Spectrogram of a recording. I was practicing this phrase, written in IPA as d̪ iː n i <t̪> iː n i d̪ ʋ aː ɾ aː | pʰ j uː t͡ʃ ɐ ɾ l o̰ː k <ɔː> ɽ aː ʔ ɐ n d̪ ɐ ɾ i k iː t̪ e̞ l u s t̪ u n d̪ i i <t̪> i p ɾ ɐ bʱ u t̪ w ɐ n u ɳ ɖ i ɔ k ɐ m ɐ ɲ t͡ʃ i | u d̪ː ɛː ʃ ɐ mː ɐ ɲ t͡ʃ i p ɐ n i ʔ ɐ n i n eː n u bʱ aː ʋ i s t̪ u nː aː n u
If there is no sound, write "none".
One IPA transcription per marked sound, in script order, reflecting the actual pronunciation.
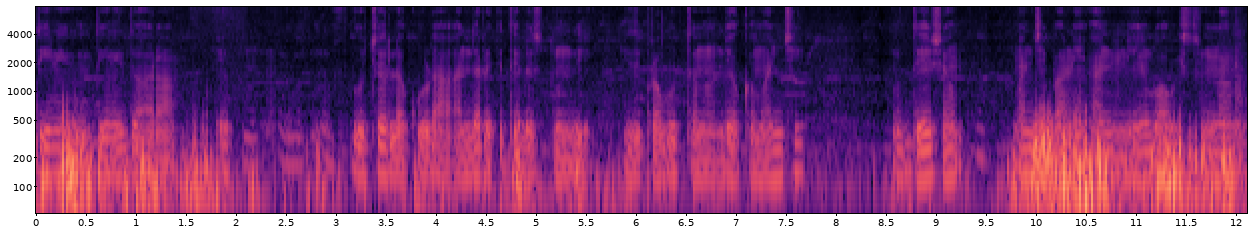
d̪, uː, d̪

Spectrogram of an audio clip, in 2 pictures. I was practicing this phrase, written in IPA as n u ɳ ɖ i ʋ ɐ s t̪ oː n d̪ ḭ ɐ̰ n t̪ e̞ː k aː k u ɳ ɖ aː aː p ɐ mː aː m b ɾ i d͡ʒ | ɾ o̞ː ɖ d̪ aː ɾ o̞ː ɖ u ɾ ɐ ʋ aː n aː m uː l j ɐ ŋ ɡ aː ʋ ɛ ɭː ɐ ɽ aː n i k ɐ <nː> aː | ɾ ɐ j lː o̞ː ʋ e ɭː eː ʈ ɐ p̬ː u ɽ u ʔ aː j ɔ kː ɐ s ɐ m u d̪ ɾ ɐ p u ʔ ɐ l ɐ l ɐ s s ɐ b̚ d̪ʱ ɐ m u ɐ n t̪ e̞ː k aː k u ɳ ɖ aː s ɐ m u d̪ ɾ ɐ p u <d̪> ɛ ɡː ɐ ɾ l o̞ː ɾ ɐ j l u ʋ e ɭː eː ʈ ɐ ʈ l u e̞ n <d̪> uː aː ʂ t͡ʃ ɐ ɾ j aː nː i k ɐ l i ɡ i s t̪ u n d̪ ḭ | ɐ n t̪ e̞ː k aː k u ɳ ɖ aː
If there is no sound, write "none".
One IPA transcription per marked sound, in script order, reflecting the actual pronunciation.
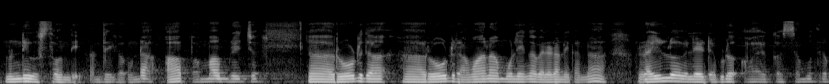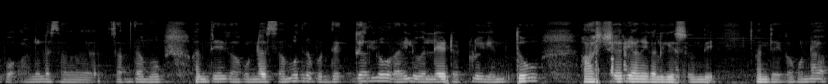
nː, d̪, t̪

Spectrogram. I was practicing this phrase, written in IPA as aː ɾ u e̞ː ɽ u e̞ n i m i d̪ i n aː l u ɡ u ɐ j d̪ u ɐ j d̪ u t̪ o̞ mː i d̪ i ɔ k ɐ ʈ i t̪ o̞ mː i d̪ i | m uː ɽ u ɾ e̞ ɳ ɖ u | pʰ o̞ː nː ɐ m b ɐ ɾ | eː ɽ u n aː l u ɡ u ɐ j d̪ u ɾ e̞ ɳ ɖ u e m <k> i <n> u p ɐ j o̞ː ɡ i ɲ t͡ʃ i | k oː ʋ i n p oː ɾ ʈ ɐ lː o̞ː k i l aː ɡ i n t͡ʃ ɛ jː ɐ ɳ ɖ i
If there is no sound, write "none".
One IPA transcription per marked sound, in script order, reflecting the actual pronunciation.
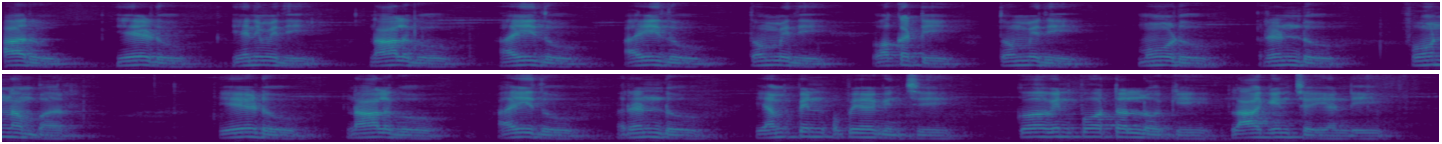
p, n

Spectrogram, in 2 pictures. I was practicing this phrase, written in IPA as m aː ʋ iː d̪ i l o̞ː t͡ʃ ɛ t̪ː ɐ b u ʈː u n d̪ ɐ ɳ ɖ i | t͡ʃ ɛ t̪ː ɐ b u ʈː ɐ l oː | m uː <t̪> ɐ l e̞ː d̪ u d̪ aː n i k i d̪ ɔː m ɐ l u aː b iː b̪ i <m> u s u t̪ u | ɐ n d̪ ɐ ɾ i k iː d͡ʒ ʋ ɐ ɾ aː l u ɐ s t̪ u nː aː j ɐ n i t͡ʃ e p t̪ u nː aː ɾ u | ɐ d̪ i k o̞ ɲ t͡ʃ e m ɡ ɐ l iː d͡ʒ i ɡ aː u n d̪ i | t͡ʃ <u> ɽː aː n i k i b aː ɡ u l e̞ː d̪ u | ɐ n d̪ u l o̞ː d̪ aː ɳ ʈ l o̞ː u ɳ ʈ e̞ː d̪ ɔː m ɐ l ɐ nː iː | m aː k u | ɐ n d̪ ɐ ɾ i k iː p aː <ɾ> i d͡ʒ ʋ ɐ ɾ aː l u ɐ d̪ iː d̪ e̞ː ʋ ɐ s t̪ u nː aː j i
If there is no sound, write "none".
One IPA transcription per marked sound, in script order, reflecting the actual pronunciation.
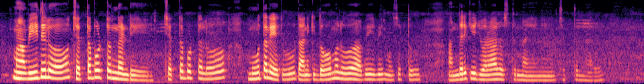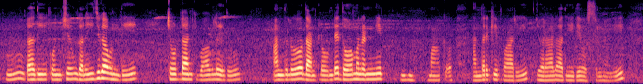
t̪, m, uː, ɾ

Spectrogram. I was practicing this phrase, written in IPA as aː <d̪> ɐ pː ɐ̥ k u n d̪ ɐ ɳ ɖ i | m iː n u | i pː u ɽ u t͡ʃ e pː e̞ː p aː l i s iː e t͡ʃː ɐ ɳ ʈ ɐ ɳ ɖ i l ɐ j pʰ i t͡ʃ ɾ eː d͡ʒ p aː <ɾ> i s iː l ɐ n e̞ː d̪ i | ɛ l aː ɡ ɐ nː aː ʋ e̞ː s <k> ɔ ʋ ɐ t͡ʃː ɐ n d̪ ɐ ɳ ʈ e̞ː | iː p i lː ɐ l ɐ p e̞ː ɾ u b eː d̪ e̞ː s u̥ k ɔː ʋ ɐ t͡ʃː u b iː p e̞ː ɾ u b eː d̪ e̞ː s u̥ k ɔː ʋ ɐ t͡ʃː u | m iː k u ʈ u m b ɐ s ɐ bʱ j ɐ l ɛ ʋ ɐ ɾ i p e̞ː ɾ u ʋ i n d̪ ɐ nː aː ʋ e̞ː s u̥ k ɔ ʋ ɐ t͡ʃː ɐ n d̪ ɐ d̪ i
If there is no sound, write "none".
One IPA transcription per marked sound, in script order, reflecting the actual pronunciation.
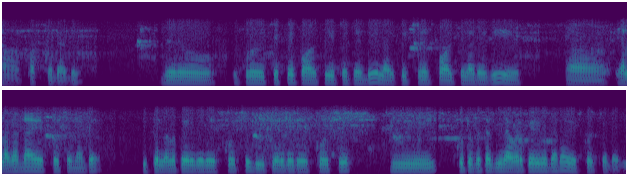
t̪, l, k

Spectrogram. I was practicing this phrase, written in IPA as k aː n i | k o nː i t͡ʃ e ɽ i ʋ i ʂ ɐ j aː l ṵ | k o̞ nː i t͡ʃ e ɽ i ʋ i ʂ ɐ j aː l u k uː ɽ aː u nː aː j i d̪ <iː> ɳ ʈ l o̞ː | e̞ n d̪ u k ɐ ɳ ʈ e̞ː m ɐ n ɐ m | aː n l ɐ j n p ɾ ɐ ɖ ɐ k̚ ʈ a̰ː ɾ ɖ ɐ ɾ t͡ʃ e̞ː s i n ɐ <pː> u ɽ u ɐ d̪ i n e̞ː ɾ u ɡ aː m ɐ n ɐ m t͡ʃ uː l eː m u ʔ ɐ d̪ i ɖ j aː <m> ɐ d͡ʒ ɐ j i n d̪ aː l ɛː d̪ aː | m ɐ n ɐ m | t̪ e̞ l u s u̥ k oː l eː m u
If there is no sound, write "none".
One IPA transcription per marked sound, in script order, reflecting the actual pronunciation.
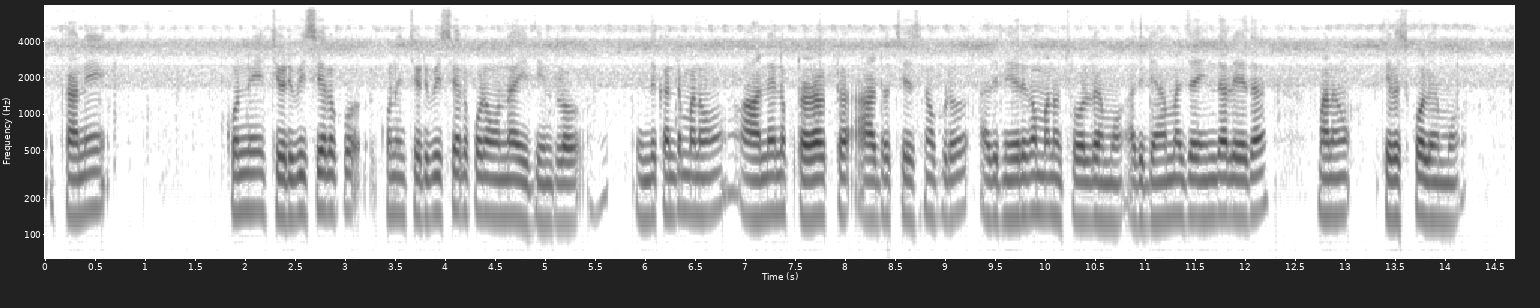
iː, pː, m

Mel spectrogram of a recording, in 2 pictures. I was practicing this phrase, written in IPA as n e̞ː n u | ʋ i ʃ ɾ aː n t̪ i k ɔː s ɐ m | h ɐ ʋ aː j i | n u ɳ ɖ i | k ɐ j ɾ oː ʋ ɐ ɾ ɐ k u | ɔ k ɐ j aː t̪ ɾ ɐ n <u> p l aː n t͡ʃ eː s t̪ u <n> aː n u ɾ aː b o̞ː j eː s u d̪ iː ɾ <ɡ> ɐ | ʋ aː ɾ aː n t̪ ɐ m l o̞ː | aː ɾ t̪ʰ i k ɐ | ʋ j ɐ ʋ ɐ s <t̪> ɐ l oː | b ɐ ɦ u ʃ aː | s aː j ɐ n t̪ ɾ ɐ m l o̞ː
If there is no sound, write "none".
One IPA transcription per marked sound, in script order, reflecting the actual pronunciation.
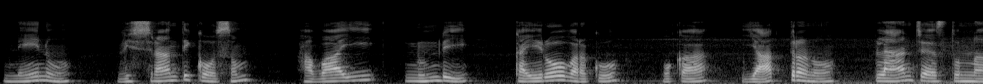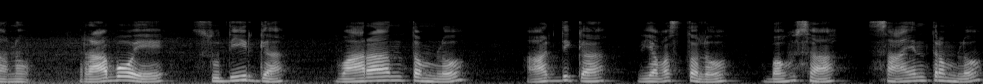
u, nː, ɡ, t̪ʰ

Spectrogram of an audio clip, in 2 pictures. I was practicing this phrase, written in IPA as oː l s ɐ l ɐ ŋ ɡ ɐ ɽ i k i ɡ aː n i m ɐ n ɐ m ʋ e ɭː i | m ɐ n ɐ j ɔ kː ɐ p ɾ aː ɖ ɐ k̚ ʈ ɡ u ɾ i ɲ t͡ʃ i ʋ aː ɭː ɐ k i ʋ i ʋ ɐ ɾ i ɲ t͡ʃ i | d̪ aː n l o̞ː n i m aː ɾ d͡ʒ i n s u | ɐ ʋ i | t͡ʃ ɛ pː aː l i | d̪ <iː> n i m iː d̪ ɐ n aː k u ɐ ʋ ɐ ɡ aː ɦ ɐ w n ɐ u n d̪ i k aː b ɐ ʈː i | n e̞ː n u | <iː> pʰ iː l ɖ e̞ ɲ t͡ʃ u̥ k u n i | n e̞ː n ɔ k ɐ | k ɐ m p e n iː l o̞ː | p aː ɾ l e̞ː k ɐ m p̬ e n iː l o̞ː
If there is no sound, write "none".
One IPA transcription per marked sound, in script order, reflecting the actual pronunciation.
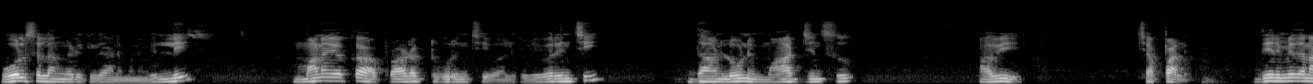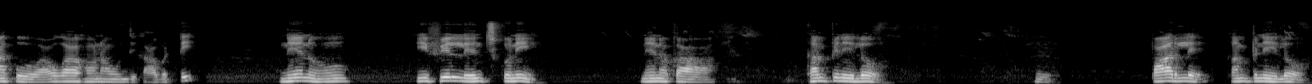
iː, iː

